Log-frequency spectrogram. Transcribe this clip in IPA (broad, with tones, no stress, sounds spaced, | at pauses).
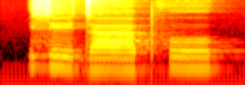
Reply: z e˦˨ d aː˨ pʰ o˦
